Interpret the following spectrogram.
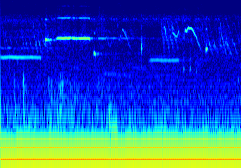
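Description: Birds calling in a forest ambience: a string of short, pure whistled notes at different pitches, one after another, with a quick rising-and-falling whistle near the end, over a steady low background rumble.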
